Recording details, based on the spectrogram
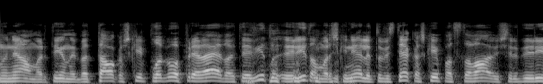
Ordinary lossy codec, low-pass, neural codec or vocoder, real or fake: AAC, 48 kbps; 7.2 kHz; none; real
